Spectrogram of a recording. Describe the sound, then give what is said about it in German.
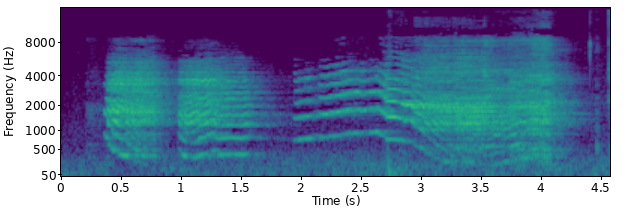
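An eerie creaking barrack door is opened cautiously with a trembling hand, groaning in several long, drawn-out squeals, its shrill, harmonic tone bending up and down in pitch. It is fairly loud and plays alone, without any talking. “Plötzlich das Geräusch einer unheimlich knarzenden Tür.”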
